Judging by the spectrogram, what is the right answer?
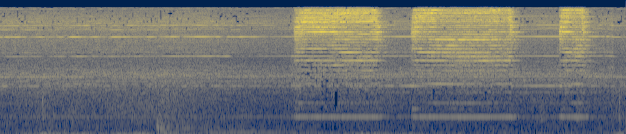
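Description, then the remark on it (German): A steady machine whine runs through the grinding shop of a crystal glass works while three harsh, hissing grinding bursts cut in, each lasting about a second, loud, as a piece of crystal glass is pressed against a wheel. “Und das ist in der Schleiferei und da gehen wir jetzt mal hin.”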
